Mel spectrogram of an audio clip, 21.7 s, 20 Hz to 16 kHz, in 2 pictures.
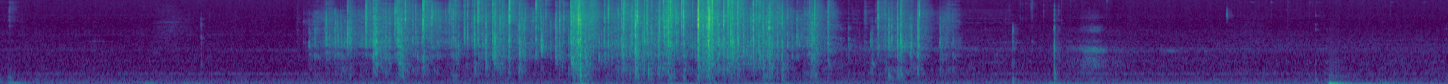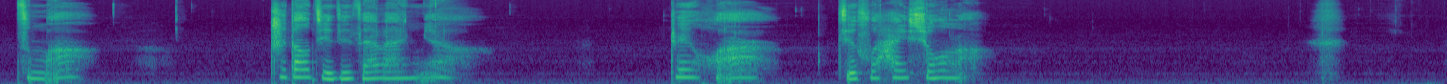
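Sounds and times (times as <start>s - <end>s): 
package wrapping crinkling, crackling and tearing while being unwrapped: 2.3s - 7.2s
speech: 11.1s - 11.5s, 13.0s - 14.4s, 16.0s - 16.6s, 17.2s - 18.2s.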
